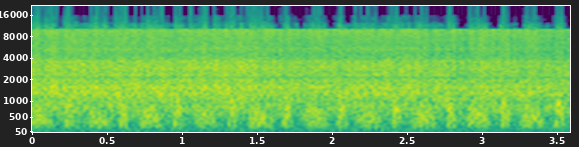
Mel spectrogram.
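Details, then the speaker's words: Fetal heartbeat at 6 weeks 5 days after conception, heard with a handheld ultrasonic Doppler stethoscope over the pregnant woman's lower abdomen: fast, regular whooshing pulses at about 165 per minute, a normal fetal heartbeat. "let's listen to the heartbeat of a baby 6 weeks and 5 days old"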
